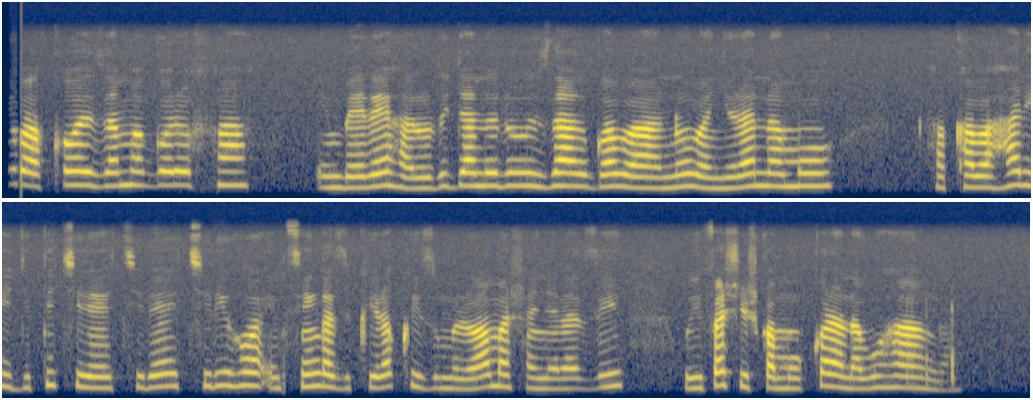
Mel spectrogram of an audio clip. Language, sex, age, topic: Kinyarwanda, female, 50+, government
